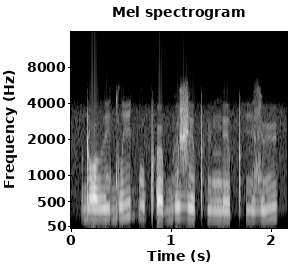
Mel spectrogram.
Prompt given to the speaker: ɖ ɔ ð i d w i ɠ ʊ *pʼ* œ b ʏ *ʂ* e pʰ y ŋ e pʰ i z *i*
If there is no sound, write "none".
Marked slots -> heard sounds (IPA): pʼ, ʒ, y

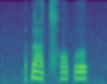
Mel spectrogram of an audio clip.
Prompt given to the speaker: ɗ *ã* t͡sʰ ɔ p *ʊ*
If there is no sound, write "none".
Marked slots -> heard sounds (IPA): a, ʊ

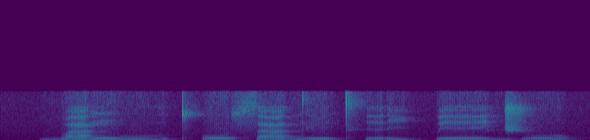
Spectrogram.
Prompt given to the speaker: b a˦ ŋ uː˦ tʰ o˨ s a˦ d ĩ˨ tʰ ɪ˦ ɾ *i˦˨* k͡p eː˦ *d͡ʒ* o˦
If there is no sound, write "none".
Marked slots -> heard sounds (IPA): i˦˨, d͡ʒ

